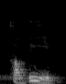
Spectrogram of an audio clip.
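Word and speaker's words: طبيب: and the word is tabib. Again, tabib. Don't forget to pronounce the letter T heavy, and that's why I put it between two brackets.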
